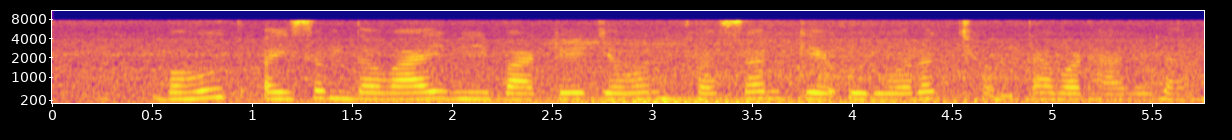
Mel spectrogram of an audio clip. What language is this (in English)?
Bhojpuri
